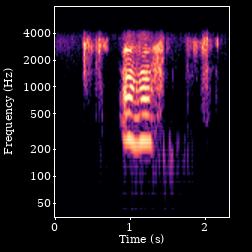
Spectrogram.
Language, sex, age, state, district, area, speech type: Santali, female, 18-30, Jharkhand, Seraikela Kharsawan, rural, conversation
